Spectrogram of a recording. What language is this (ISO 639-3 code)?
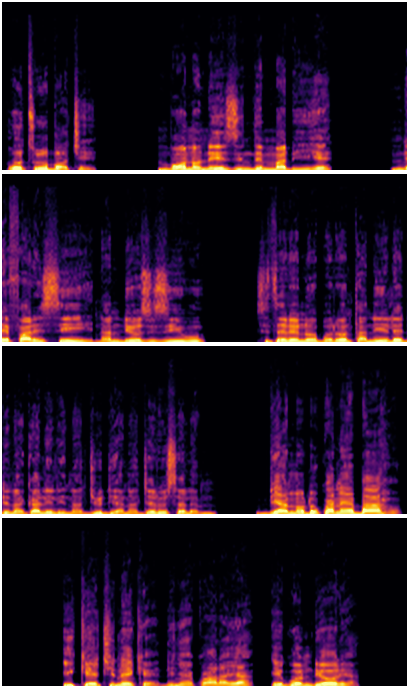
ibo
